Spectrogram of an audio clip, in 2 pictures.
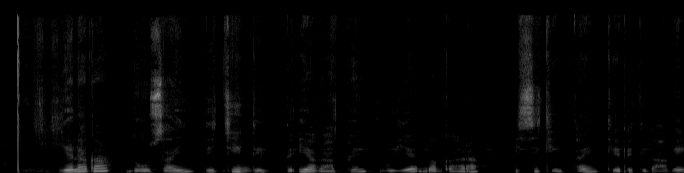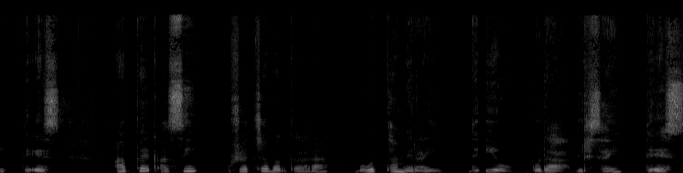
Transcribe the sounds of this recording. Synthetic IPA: jɛlɐɡɐd̪oːsːɐjd̪̥it͡ʃʼːiːd̪ːɪd̪̥ɛʔɪjaɡaːpːɛɡʊjːɛbɐɡːaːɾɐ | ɪsːɪkʰe̞ːt̪ːɐjke̞ːt̪ʼɛt̪ːɪd̪aːɡe̞ːd̪̥ɛʔe̞ːs | ʔɐpːɛkʼɐsːɪ | ʔʊʃɐt͡ʃːɐbɐɡːaːɾɐ | bo̞ːt̪ːɐmɛɾɐj | d̪ɛʔɪjɔɡɔd̪aːd̪ɪɾsɐj | d̪̥ɛ̰ʔeːs

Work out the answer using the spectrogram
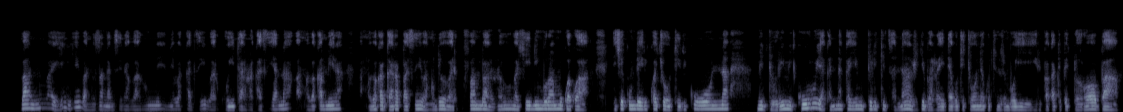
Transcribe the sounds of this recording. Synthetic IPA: ʋan̤uʋaɦiŋd͡ʒiʋano̞saŋɡanisiraʋarume̞ne̞ʋakad͡ziʋarikuitaʐakasijanaʋamwe̞ʋakamiɾa | ʋamwe̞ʋakaɡʱaɾapasiʋamwe̞ndiʋo̞ʋaɾiku̥fambaʐaoʋat͡ʃiɗimbuɾamuɡʱwaɡʱwa | net͡ʃe̞kumbe̞ɾikwat͡ʃo̞tirikuo̞na | midʱuɾimikurujakanakaje̞muturikid͡zanaʐit͡ʃib͡vaʐaitakutitio̞ne̞kutinʐimbo̞iːripakatipe̞dʱo̞ɾo̞ːbʱa

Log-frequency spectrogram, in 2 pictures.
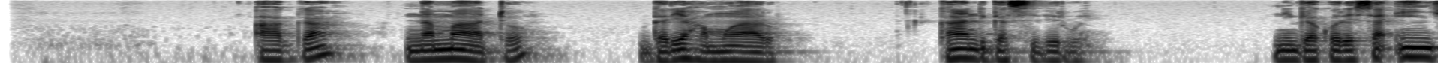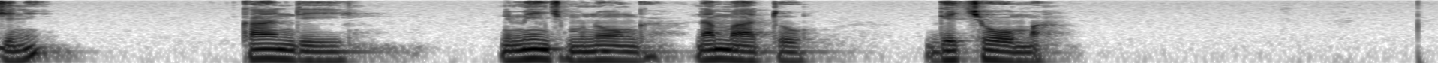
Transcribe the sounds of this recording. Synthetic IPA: aɡa | namaːto̞ | ɡaɾjaɦamwaːɾo̞ | kaːndiɡasiβiɾwe̞ | niɡako̞ɾe̞sa̰ʔiːɲɟini | kaːndi | nimiːɲɟimuno̞ːŋɡanamaːto̞ | ɡe̞co̞ːma

